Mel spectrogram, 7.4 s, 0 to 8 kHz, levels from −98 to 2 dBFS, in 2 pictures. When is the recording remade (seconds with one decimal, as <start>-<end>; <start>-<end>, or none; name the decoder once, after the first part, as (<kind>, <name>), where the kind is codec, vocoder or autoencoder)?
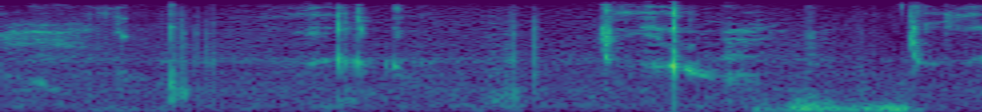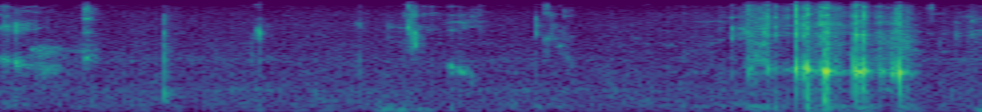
0.5-3.4 (vocoder, BigVGAN v2); 6.3-7.4

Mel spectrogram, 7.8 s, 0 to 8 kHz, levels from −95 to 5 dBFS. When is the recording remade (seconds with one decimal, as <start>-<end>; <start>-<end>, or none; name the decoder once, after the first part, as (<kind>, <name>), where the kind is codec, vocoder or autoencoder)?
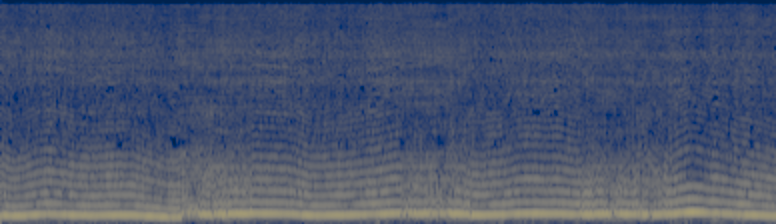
1.8-2.5 (vocoder, HiFi-GAN); 4.0-4.7; 5.8-6.7

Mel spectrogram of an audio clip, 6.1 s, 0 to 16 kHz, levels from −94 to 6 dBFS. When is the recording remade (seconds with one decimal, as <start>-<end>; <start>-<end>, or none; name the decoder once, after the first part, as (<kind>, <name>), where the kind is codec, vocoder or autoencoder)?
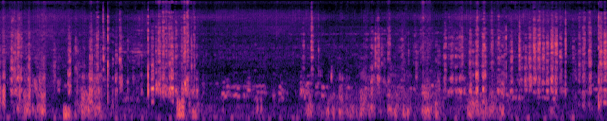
2.6-4.3 (vocoder, BigVGAN v2)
